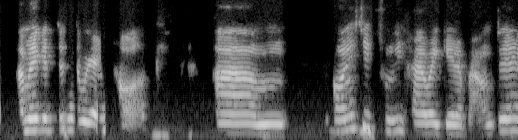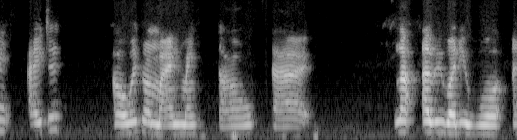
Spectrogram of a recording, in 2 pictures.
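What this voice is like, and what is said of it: Slight accent in speech. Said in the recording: “someone that is deaf, or it's harder for you to communicate ... You have a little bit of an accent.”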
